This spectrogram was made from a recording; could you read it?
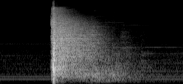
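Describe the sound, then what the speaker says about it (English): An air cannon fires a slug through a rifled metal barrel in a single loud, close blast. A burst of rushing air follows and fades away over about a second. "This will be the first shot with the new barrel."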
